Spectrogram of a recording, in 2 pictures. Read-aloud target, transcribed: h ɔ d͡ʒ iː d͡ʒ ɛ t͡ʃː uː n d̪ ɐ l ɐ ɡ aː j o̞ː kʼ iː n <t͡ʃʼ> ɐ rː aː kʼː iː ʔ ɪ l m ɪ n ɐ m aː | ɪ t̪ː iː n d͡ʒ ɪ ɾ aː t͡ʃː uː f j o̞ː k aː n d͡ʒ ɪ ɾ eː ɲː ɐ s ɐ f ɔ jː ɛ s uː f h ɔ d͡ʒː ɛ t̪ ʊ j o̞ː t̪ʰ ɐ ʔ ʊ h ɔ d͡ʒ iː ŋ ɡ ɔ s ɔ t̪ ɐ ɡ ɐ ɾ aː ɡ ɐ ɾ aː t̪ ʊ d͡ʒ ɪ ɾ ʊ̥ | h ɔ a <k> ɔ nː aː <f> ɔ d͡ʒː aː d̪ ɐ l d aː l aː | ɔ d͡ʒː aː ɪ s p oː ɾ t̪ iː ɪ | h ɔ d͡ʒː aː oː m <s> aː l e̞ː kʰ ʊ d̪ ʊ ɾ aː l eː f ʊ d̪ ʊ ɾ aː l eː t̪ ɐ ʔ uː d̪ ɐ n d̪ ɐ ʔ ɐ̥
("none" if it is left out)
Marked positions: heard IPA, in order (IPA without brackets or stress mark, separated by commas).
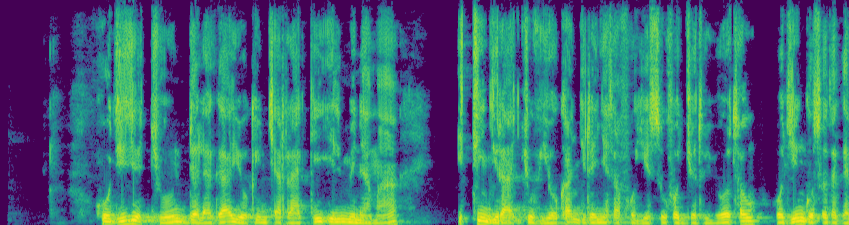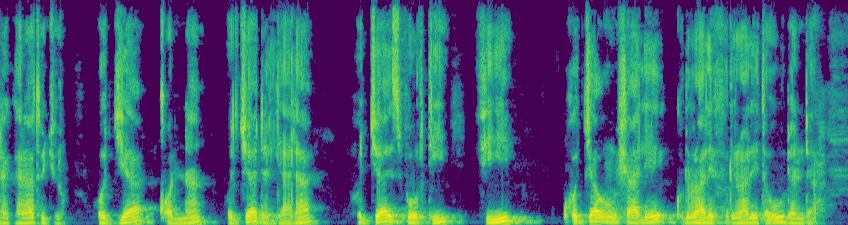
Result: t͡ʃʼ, kʼ, h, ʃ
